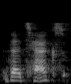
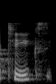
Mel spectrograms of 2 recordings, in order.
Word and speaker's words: TEKS: So we're gonna spend a little bit of time right now talking about the TECs or TEKS, either pronunciation is correct.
